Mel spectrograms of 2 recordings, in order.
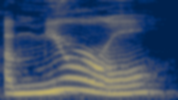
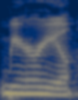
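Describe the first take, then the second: First: The word is said with two syllables. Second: The word is said with an extra syllable. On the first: The speaker calls it right. "We'll say it right" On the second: The speaker calls it wrong. "adding that extra"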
